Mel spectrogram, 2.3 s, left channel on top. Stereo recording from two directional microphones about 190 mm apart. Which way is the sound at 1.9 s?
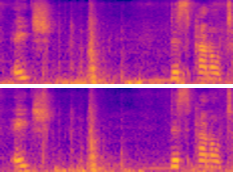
10° right (ahead or behind).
